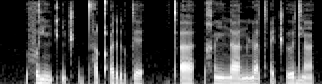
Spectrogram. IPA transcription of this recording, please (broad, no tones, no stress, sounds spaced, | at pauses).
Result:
f ə j ĩː kʼ ĩ t͡ʃʼ ə b t̪ʰ ə qʼ ɵ r o k ɛ | tʼ a | χ ĩː n aː n̪ ə̃ ɳ a t͡sʼ æ t͡ʃʼ ɵː d j ã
